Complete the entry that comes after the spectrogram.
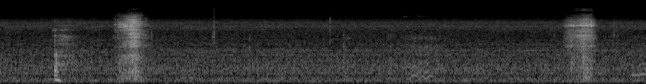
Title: A few sneezes (with false start towards the end)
